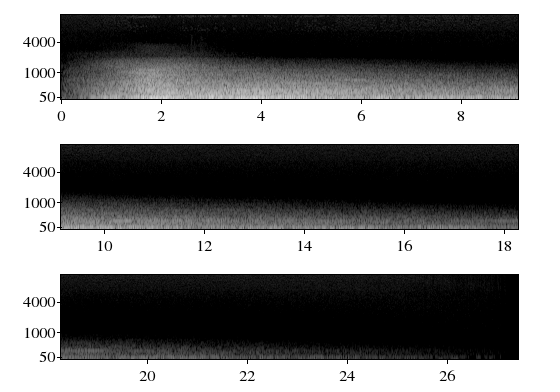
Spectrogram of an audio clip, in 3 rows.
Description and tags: Alien Planet 2
lo-fi, planet, fx, alien, abstract, future, sounddesign, sound-design, organic, soundeffect, sfx, strange, sci-fi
